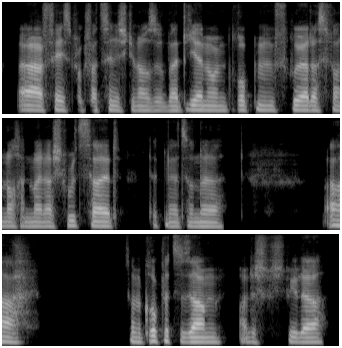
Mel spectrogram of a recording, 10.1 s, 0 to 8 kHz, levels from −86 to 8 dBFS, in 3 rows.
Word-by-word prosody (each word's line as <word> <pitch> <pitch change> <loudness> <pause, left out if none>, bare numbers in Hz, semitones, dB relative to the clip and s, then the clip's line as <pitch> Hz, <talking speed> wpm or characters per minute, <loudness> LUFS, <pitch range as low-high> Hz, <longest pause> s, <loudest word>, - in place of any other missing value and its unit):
Äh, 120 -2 +6
Facebook 115 0 -4
war 115 - -3
ziemlich 115 -3 -2
genauso 110 -1 -3
wie - - -10
bei 115 +1 0
dir, 125 +1 +2
nur 115 -1 0
in 115 - -6
Gruppen. 120 +1 -4
Früher, 120 0 +2
das 115 -3 -1
war 120 - -3
noch 115 -2 -4
in 110 - -6
meiner 115 0 0
Schulzeit, 120 -1 +2 0.2
da - - -23
hatten - - -15
wir - - -3
halt 110 - -5
so 110 - -5
'ne 110 -2 -1 1.0
ah, 130 -4 +2 1.0
so 130 - -4
'ne 120 - -2
Gruppe 145 +2 +2
zusammen, 120 -2 +4 0.2
alle 120 - -7
Schüler 120 0 0
115 Hz, 185 wpm, -26 LUFS, 110-120 Hz, 1.0 s, Äh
